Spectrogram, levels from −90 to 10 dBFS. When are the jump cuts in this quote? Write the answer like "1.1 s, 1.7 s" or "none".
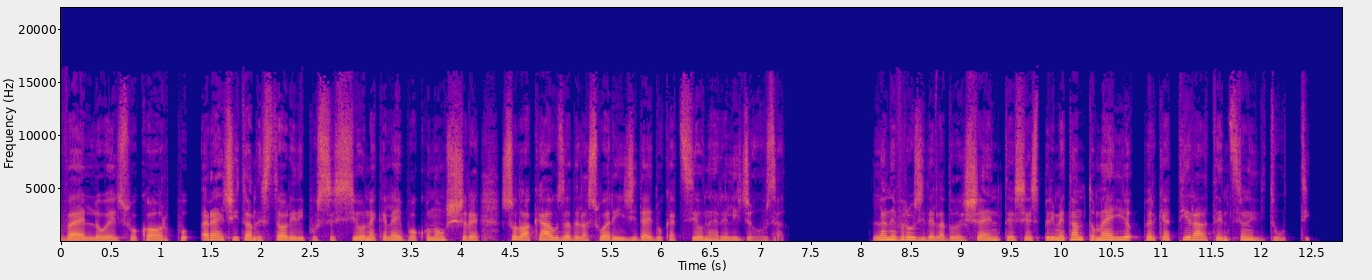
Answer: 1.9 s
